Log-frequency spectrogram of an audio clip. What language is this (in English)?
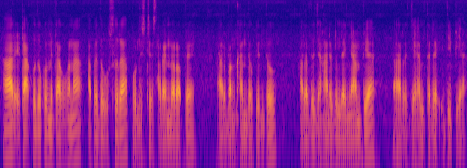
Santali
